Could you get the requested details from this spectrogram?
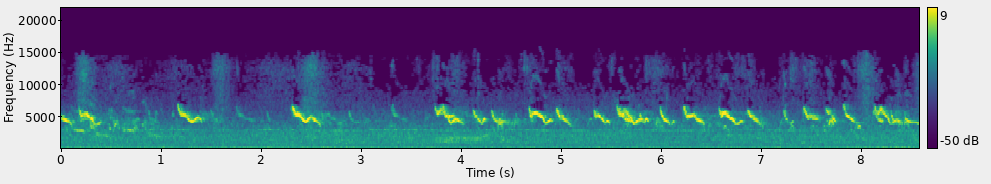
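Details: Swinhoe's white-eye singing in a park in Taipei: thin, high twittering of short downslurred chirps repeated steadily throughout, over a constant low rumbling background.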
